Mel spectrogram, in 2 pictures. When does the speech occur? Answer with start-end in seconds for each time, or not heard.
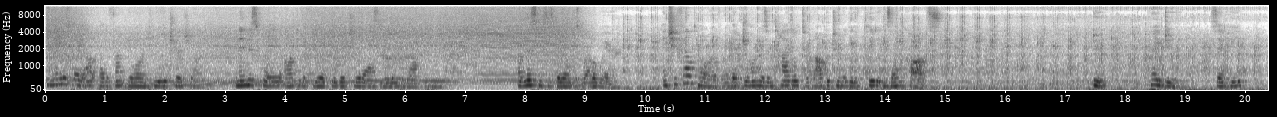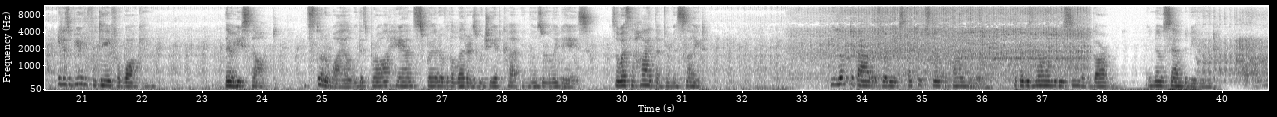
0.0-6.7, 7.8-9.6, 10.2-14.9, 17.4-22.2, 23.4-31.4, 33.5-40.0.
